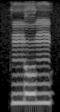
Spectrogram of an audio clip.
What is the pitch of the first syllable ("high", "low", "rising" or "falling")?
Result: high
